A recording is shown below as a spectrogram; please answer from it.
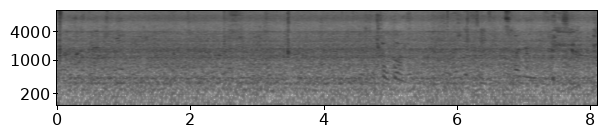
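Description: Steady cabin noise of a Boeing 747-400 airliner taxiing after landing, a constant low hum of the engines and cabin air, with passengers talking in the background.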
